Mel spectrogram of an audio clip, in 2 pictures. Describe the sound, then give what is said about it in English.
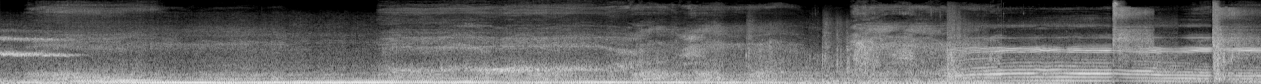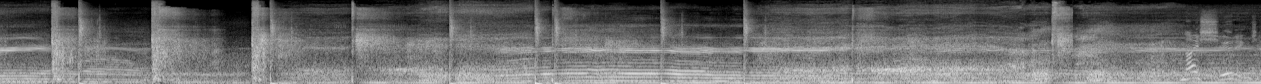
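A heavy truck engine rumbles and revs, then gives way to sharp cracking bursts and rising, squealing whines as it keeps moving toward a gate, loud and busy throughout. “We're sending the truck to you.”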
